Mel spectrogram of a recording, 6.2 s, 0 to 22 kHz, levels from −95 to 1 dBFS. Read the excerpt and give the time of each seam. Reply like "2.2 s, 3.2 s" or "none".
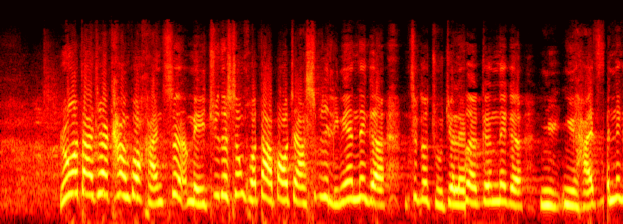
4.6 s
